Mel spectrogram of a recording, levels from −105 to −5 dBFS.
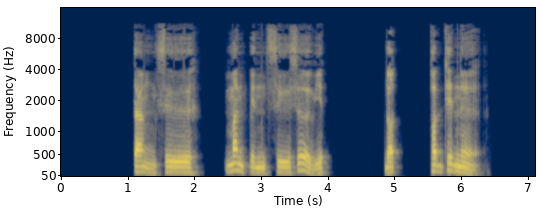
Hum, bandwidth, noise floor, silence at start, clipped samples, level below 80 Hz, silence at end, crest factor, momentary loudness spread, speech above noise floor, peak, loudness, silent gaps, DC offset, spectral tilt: none; 11.5 kHz; under -90 dBFS; 1.1 s; under 0.1%; -54 dBFS; 0.85 s; 22 dB; 8 LU; over 70 dB; -2 dBFS; -21 LUFS; 2.16-2.46 s, 4.10-4.85 s, 5.16-5.53 s; under 0.1%; -5 dB/octave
